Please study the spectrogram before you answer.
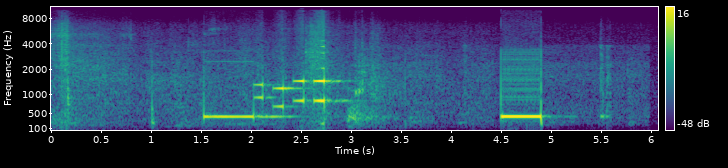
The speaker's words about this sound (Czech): poprosím předsedu vlády, aby vytočil číslo 199 a provedl první telefonát na protikorupční linku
